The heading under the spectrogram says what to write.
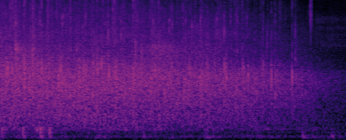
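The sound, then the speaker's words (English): Sustained audience applause for the volunteers who work with children and youth, a dense, steady patter of many hands clapping at an even loudness before gradually thinning and tapering off at the end. “That deserves big applause.”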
